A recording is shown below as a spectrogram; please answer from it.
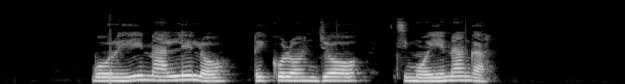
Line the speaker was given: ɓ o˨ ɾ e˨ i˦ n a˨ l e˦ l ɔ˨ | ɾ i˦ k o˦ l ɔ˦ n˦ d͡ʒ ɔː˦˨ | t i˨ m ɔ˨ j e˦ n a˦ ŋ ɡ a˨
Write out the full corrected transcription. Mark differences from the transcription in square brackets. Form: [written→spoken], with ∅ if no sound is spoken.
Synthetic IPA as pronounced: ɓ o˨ ɾ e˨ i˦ n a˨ l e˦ l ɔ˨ | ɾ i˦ k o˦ l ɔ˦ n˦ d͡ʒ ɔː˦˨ | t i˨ m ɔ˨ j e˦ n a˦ ŋ ɡ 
